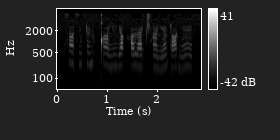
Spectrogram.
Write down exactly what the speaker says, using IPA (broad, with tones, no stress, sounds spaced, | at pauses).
s ɑ̃˦˨ s y˧˥˧ ʈ ə̃˧˥˧ ɖ u˦˨ ǃ ɑ̃˦˨ lʲ ə̃˦˨ lʲ ɑ˦˨ qʰ ɑ˧˥˧ ɭ a˦˨ t͡ʃʰ ã˦˨ lʲ ã˧˥˧ ʈ ɑ˧˥˧ ɡ ɛ̃˧˥˧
